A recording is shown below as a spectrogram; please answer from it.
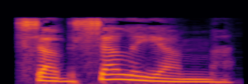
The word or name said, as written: subsellium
